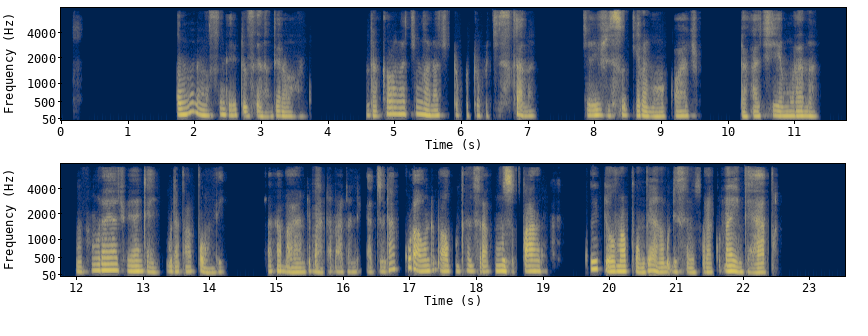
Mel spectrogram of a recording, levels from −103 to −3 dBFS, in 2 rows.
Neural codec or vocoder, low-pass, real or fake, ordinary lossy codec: autoencoder, 48 kHz, 32 numbers a frame, DAC-VAE, trained on Japanese speech; 7.2 kHz; fake; AAC, 32 kbps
